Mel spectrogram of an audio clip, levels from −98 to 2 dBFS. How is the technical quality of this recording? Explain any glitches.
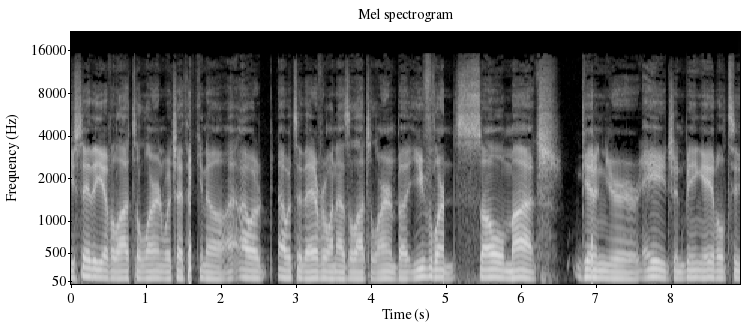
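The recording has two kinds of glitch, each occurring twice, and both break the continuity of the speech.

At 1.57 to 1.60 s, between "to learn which I" and "you know", there is a brief glitch lasting about 30 ms. A similar blip occurs at 6.93 to 6.96 s, just after "so much". Both are damaged data in a compressed stream. Corrupted bytes make the decoder misread the affected frames, lose sync and resume at the next frame header it can find, which causes the glitch.

At 4.98 s, after "to learn but you've" and before "so much", the audio abruptly skips ahead with no silence at the join. A second skip follows at 7.62 s. Each skip drops roughly a third of a second of speech. This is likely audio missing between chunks. A system processing in 3-second blocks can lose a short piece while closing one block and opening the next, and the two ends are then spliced directly together.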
